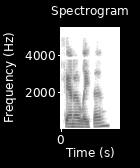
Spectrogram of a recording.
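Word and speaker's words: Sanaa Lathan: Well, first and foremost, I think her name is pronounced Sanna Lathan, and she played Blade's mother.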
